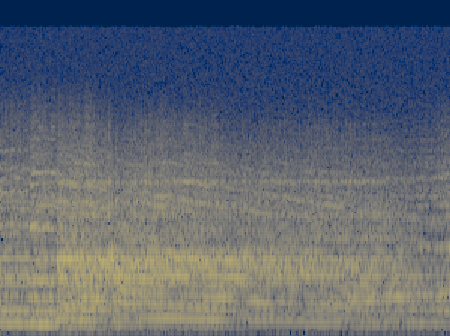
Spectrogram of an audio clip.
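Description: Science-fiction spaceship sound effect: a rushing hiss with slowly falling tones, starting about a second in and gradually fading, over an orchestral score, as a spaceship comes in to land.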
